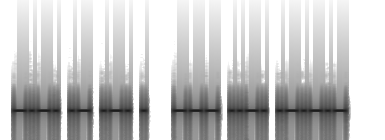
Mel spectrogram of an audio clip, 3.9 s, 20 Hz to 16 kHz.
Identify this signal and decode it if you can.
Morse code, heard as a keyed tone, about 30 wpm, 700 Hz. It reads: CARE OF.
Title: Additional Easy Phrases 30wpm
